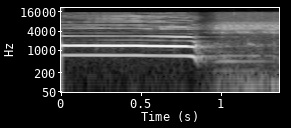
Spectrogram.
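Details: Farm rooster in the countryside, 1 September 2019, crowing in a long series; the final held part of a crow, loud and even, cuts off sharply, and grassland insects' high buzzing fills the pause.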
